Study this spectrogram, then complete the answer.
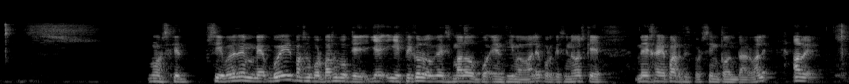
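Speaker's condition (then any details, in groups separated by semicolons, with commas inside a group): No condition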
